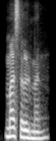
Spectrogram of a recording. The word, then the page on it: Mussulman: Indian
